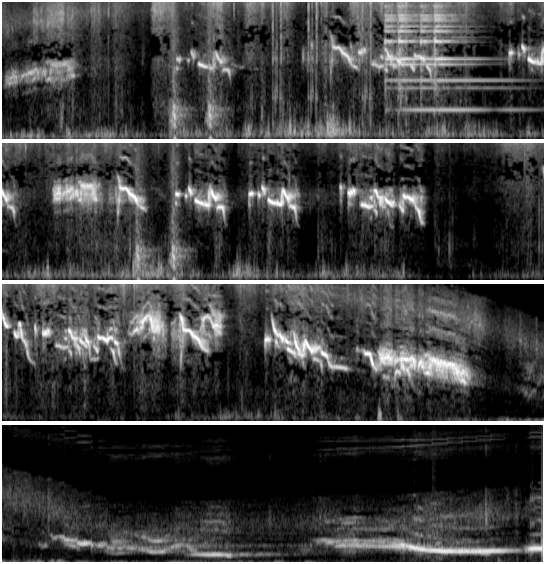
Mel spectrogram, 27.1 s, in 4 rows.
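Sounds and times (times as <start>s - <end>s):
birds chirping: 2.1s - 12.1s, 13.5s - 19.4s.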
